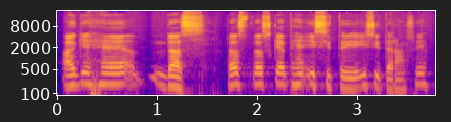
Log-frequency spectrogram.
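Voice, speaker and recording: A man with a Pakistani accent teaching English vocabulary, patiently repeating each word with its meaning. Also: sits high. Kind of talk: vocabulary lesson.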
